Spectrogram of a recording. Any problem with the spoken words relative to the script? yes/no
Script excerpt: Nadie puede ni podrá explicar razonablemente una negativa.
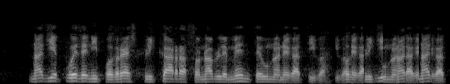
yes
